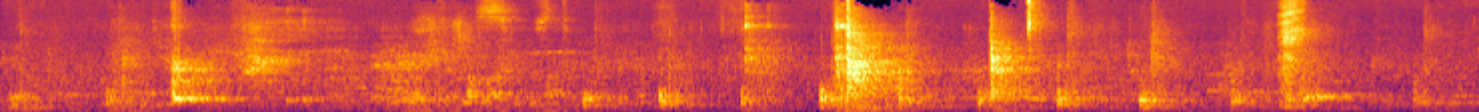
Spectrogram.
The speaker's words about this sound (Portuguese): Só fechar a porta ali.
